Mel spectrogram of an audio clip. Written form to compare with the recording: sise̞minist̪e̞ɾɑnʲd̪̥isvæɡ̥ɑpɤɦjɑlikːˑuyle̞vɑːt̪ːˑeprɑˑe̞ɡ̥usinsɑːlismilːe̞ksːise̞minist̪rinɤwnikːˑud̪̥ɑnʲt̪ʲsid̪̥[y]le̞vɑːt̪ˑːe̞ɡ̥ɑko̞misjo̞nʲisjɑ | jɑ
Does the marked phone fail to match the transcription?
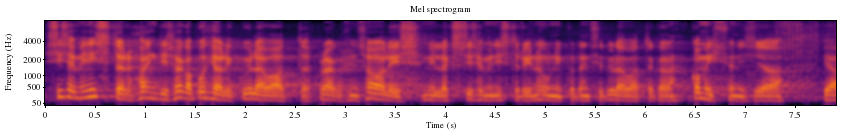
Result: no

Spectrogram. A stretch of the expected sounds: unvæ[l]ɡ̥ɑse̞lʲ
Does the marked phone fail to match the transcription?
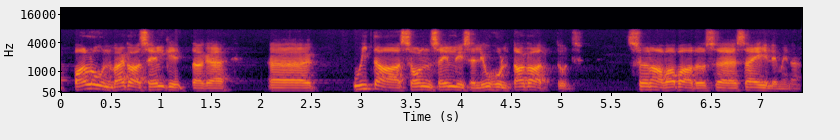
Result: yes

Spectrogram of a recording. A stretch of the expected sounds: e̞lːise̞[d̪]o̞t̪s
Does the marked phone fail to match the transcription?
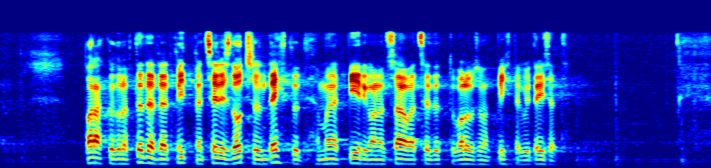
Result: no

